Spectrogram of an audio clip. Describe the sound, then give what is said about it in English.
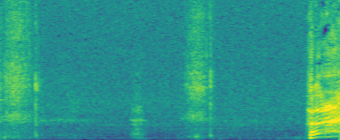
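A few quiet sniffs and short breaths, then a single sudden, loud, explosive sneeze bursts out at the end, with no talking. “So every time I sneeze in this podcast, I'm gonna thank him.”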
